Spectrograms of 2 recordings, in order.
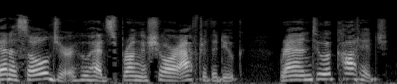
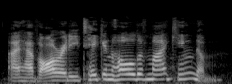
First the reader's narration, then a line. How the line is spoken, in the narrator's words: he cried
